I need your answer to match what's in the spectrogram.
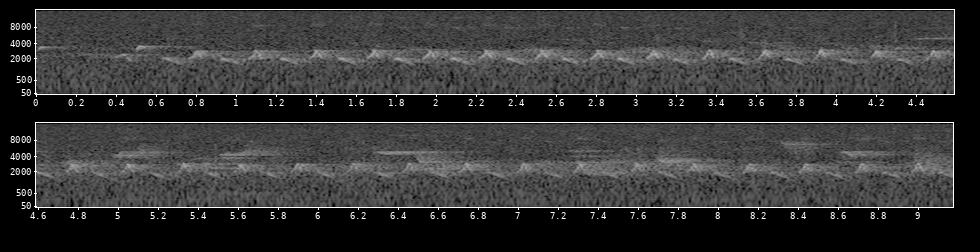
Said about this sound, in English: No, it's just a bird.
